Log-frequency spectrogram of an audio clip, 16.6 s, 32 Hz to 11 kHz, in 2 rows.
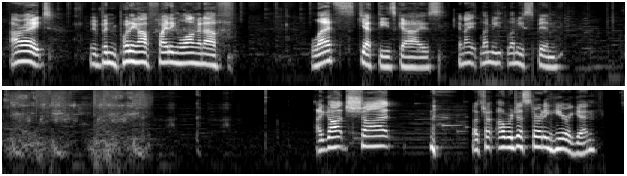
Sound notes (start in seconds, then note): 13.7 laugh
